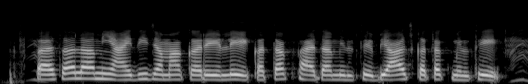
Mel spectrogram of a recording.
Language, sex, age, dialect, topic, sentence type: Chhattisgarhi, female, 25-30, Eastern, banking, question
